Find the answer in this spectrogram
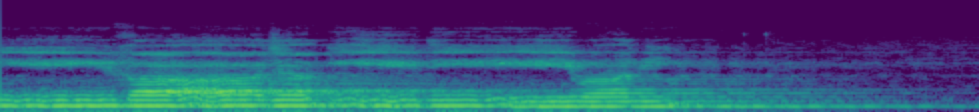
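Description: A man chanting a Sufi devotional refrain in long held notes that change pitch about once a second. The chant fades away over the last two seconds.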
